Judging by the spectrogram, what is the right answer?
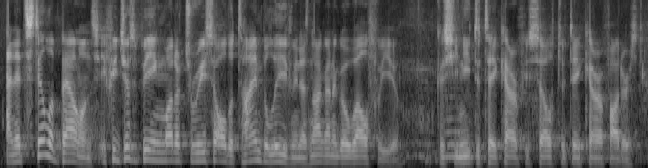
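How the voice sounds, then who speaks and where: A man's voice: mid-range voice, racing, slight background noise. Enthusiastic, rambling man from Northern Europe. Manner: rambling, enthusiastic, frequently restarting sentences. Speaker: panelist. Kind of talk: informal conference talk.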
